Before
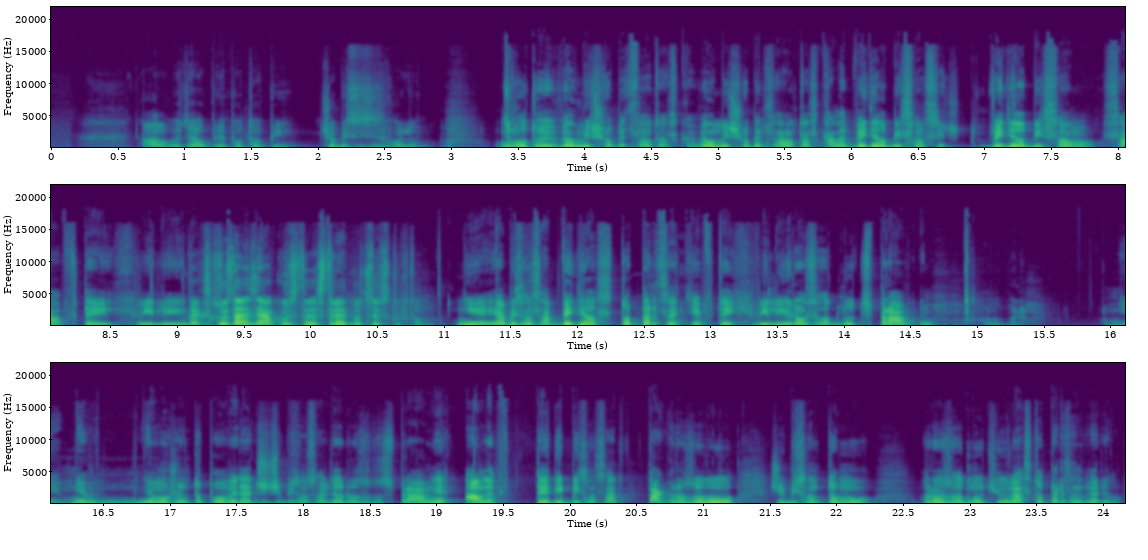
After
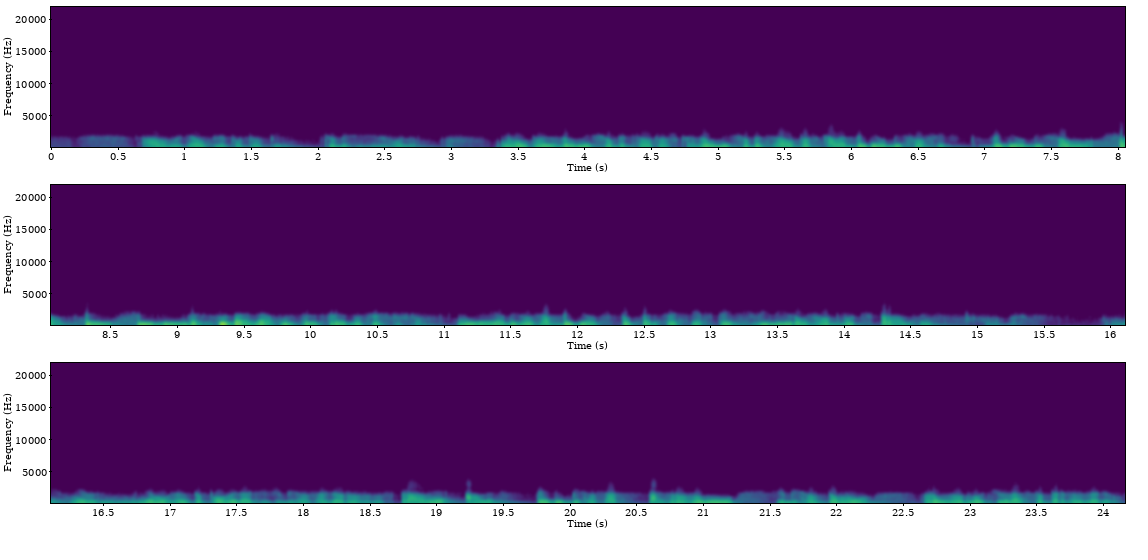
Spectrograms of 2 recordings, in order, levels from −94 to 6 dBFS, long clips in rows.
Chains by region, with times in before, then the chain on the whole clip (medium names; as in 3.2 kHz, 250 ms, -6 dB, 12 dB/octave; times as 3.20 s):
7.59–9.96 s: comb 3.1 ms, depth 91% + transient shaper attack +12 dB, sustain +4 dB + mains buzz 60 Hz, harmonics 17, -51 dBFS -1 dB/octave
whole clip: steep low-pass 1.5 kHz 72 dB/octave; low-pass that closes with the level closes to 320 Hz, closed at -19.5 dBFS; de-hum 101.5 Hz, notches 2; trim -4.5 dB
